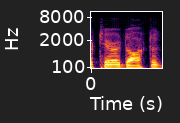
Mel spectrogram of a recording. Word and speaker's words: pterodactyl: Why can't you hear a pterodactyl go to the bathroom? Because the P is silent.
